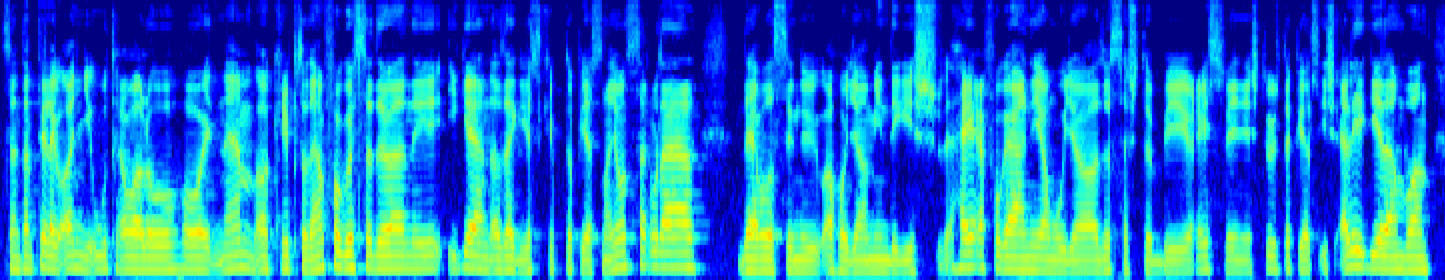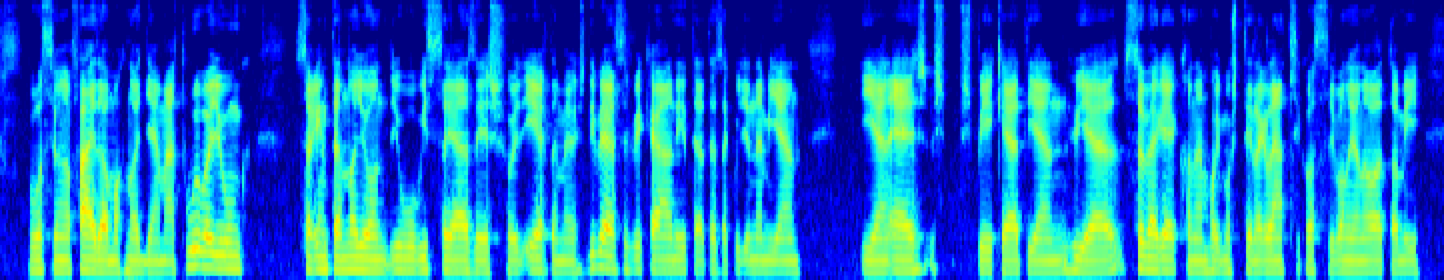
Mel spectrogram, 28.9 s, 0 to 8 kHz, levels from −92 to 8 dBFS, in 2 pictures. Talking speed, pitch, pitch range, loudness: 150 wpm, 125 Hz, 115-135 Hz, -32 LUFS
